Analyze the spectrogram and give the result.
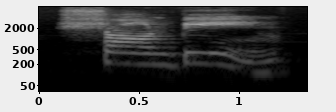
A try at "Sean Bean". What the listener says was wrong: Bean. It always sounds like beam when you're saying it. It sounds like you're saying beam. At the end of that.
